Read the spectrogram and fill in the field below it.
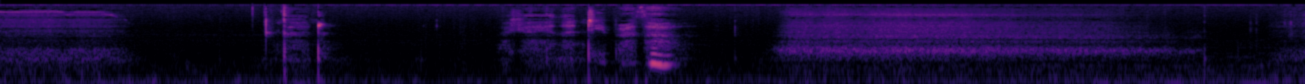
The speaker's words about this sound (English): Alright, and if you could take a deep breath in for me.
